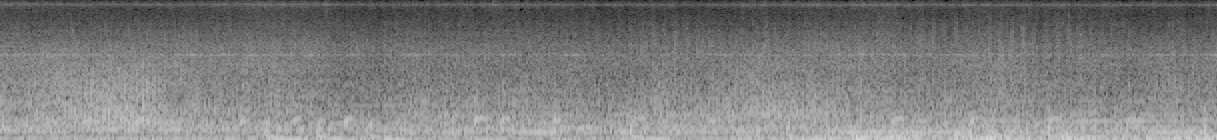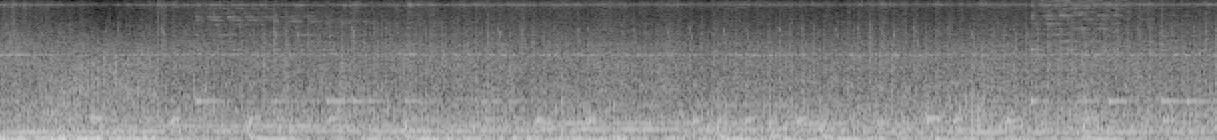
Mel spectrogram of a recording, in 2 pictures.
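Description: Canadian rescue helicopter landing in the Reykjanes mountain range during a wilderness rescue exercise: a constant, loud, dense roar of rotor and engine with wind noise, continuing without pause and with no voices.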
